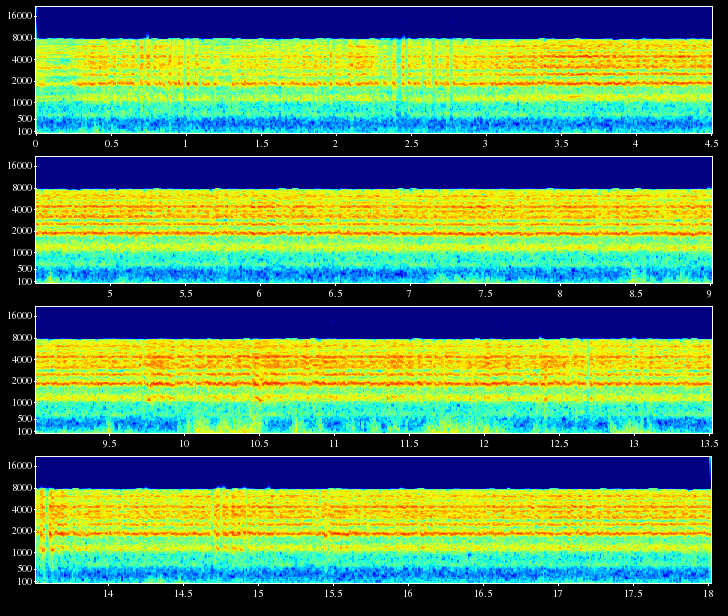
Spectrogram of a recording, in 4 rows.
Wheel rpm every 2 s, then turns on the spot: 170, 170, 170, 170, 160, 160, 160, 160, 160.
none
